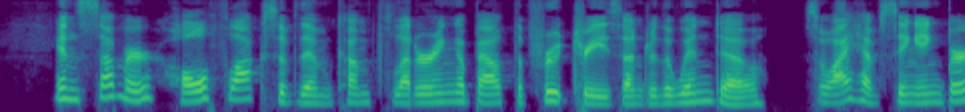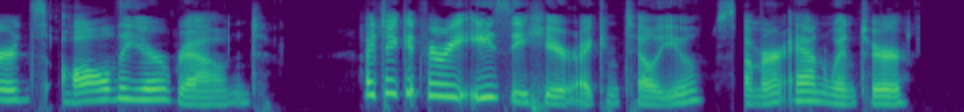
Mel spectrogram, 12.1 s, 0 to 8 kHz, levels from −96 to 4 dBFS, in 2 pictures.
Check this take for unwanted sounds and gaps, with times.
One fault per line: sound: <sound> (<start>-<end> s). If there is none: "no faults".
sound: dropout (10.6-10.7 s)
